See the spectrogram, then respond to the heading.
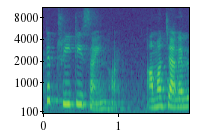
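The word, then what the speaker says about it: Sèvres: हो बनन हम देख सेस ठीक ट्रीटी ऑफ सेस किंतु सॉरी हम ख एस साइलेंट थाके तो कारण इ नोन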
